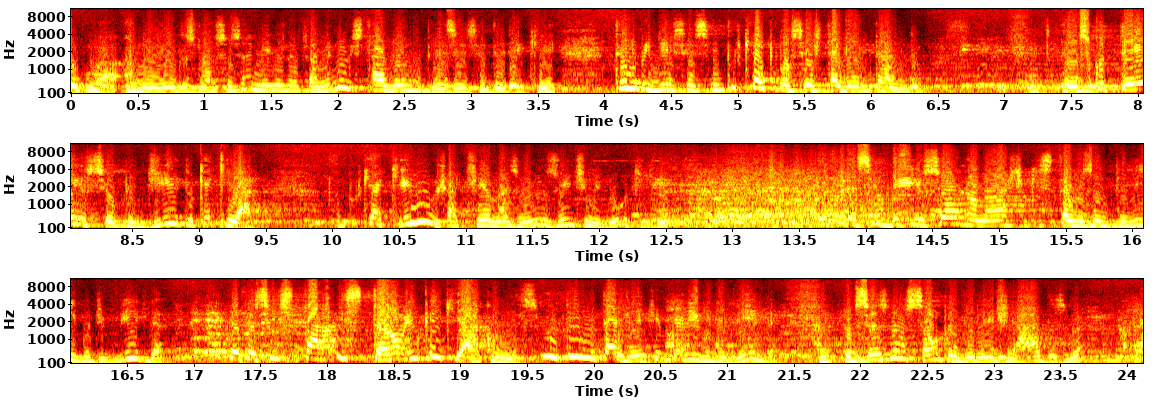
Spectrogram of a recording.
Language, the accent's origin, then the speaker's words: Portuguese; Brazil; Mas quero dizer também que eu sou brasileiro e adoro o Pelé.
